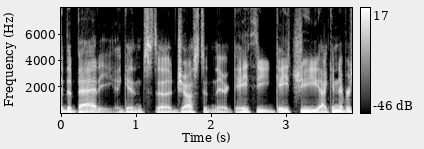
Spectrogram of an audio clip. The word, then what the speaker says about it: Gaethje: Let's see how they are looking at how to pronounce the MMA fighter of the Union Safety record, Ferguson. Justin Gaethje. Justin Gaethje is what this Julian McKell says.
